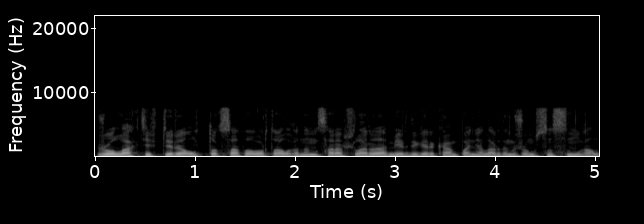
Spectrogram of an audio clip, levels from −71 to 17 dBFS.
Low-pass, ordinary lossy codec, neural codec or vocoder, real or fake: none; none; none; real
